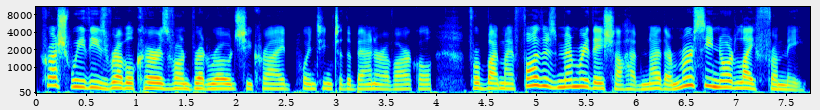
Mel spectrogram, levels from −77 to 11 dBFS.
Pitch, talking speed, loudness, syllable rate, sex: 200 Hz, 225 wpm, -17 LUFS, 5.7 syllables/s, female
